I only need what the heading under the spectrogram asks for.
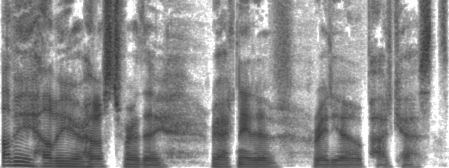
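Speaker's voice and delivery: put-on sick, unwell-sounding voice. Opening the podcast as host while not feeling okay: acting sick, unwell voice. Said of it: "you don't sound so great".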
